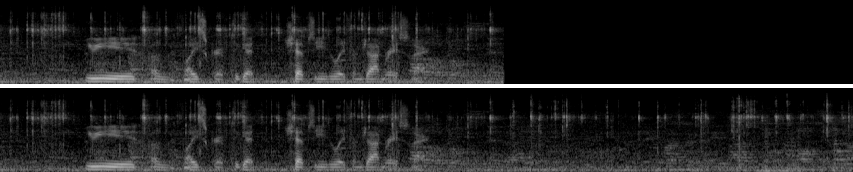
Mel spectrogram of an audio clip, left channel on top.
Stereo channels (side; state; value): left; drops out; at 5.1 s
